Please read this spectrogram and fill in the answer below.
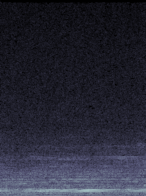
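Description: Outdoor civil-defense warning siren sounding a steady, sustained tone with two close pitches, swelling slightly about midway. She takes it for the weekly siren test going off on the wrong day, since it normally sounds only on Tuesdays.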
